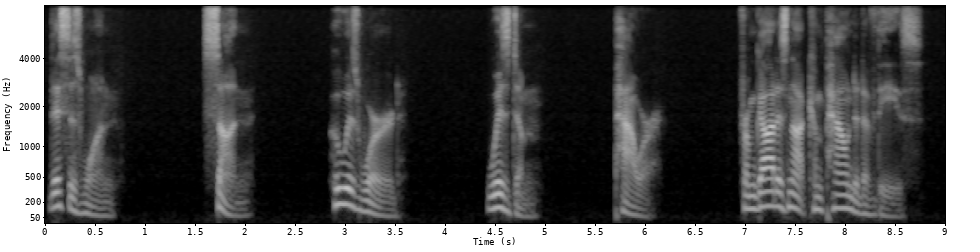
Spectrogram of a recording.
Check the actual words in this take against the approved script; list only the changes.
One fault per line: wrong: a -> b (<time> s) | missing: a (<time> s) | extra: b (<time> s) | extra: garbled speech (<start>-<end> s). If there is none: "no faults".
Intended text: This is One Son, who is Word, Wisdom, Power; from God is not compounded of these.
no faults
